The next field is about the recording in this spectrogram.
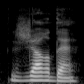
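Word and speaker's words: jardin: So first word வந்து ஜார்டன், ஜார்டன் தான் தோட்டம், கார்டன். கடைசியில் வர அந்த ஐ என்ன ப்ரொனவுன்ஸ் பண்ணணும், ஸோ ஜார்டன்.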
